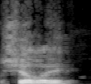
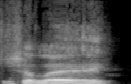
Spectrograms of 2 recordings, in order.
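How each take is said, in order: First: The name is said with its older pronunciation. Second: The name is said with its newer pronunciation. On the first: This is how it was said in the past. "When I grew up, we used to call it Chile" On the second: This is how it is said today. "but now it's Chile"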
